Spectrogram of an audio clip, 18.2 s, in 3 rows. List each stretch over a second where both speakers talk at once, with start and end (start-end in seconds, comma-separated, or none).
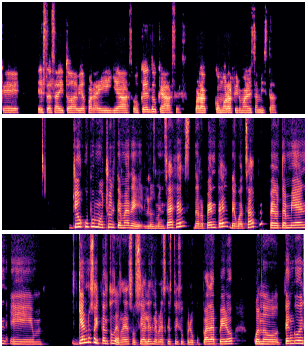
none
